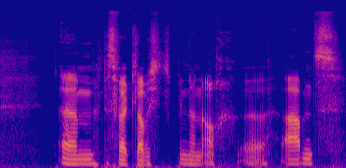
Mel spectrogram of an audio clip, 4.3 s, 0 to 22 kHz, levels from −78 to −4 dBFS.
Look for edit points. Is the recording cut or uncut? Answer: cut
